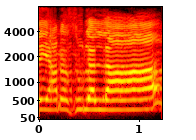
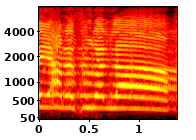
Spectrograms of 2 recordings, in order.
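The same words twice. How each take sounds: First: Loud invocation at usual pitch; first, less forceful rallying cry; devotional call. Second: Very loud rallying invocation; booming call to the congregation; forceful devotional shout. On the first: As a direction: call it out for the congregation to follow. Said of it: "एक मर्तबा बोले". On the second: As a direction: shout it with full force for the crowd. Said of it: "और जोर से बोले". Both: Shown as a demonstration.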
